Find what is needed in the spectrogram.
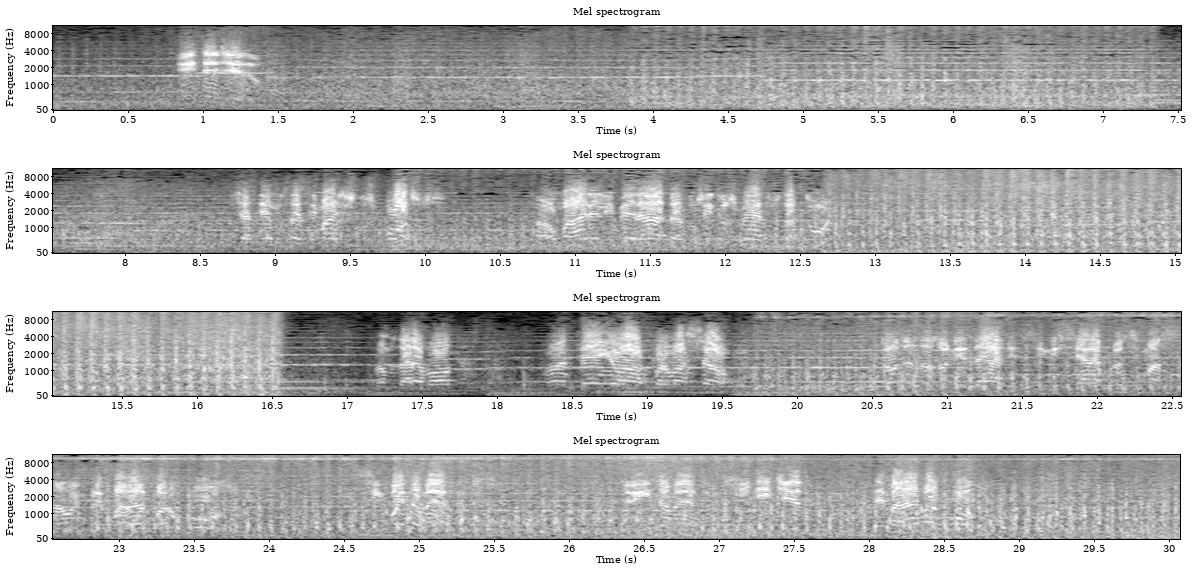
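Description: Military helicopter rotors chopping steadily under a film score with long held notes. The rotor noise is loudest a little before the middle, drops out suddenly for about two seconds, then comes back.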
